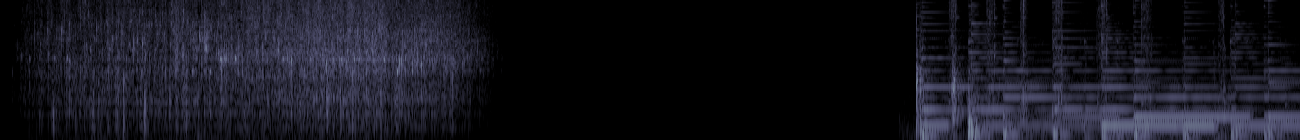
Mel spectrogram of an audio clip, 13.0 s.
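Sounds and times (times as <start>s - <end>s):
food sizzling in a frying pan: 0.1s - 5.1s.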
